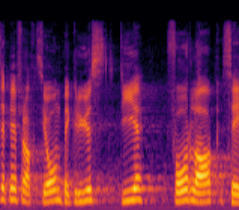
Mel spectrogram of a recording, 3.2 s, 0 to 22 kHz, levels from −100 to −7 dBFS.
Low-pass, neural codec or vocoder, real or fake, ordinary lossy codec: 14.4 kHz; none; real; none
